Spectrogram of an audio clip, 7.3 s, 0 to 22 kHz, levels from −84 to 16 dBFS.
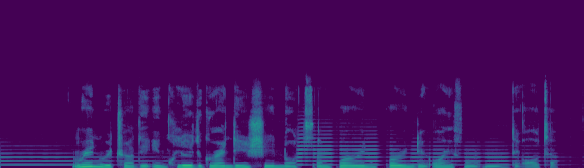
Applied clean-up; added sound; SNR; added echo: neural mask model RNNoise.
